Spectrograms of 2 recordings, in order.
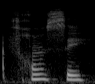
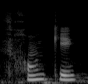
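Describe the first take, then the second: First: The middle consonant is a soft S sound. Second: The middle consonant is a hard K sound. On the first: "because there is a sidai, we say français" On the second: "If there wouldn't be the sidai, we would pronounce it as franquet"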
